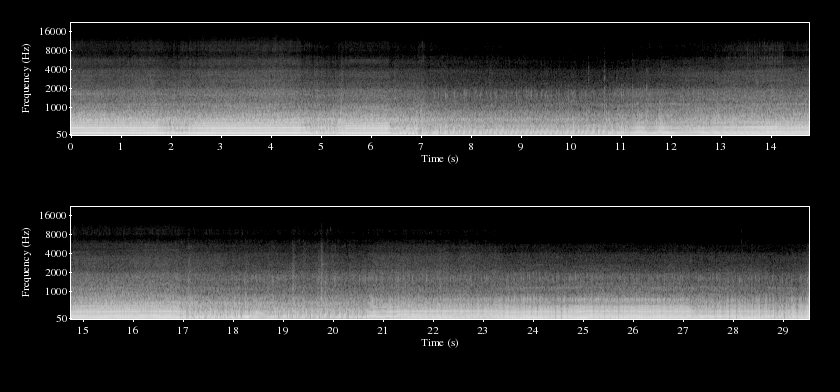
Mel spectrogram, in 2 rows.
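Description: Suzuki GSR750's inline-four engine, heard from the bike. It runs at a steady pitch with a few brief breaks over the first six seconds, then drops back quieter, then rises in pitch under acceleration, breaks off, and rises again.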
